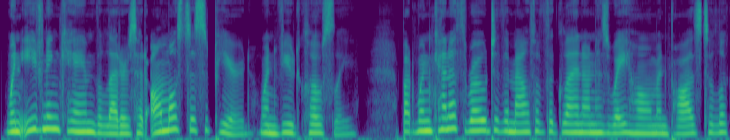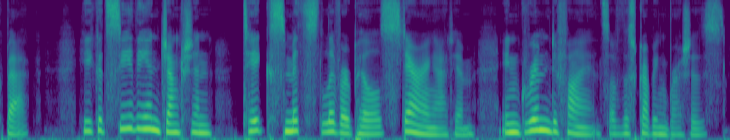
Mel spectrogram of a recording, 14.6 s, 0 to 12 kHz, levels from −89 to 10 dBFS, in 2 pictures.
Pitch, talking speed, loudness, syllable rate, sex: 205 Hz, 200 wpm, -17 LUFS, 5.3 syllables/s, female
